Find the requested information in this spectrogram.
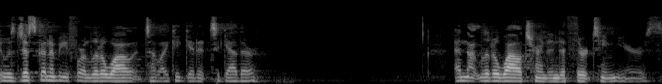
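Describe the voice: A woman with an American accent, low in pitch with little pitch movement, at a fairly quick pace.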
